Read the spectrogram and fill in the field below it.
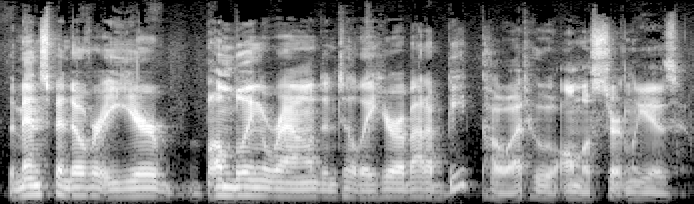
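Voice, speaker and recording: A man co-hosting a podcast, telling a story in an animated, conversational way. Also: deep voice, brisk. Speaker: podcast co-host.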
